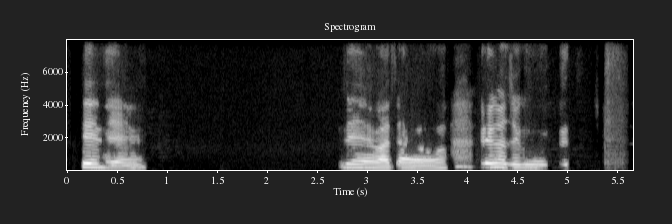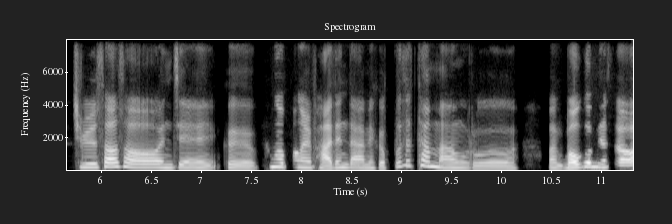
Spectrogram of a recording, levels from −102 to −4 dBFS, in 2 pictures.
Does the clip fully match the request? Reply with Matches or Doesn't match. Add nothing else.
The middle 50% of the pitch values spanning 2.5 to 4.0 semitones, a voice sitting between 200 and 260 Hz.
Doesn't match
